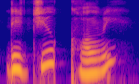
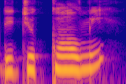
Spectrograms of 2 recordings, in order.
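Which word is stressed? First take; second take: you; call. First: The word you carries the stress. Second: The word call carries the stress. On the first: The question is about who made the call. "the first sentence where we emphasize the word you" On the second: The question is about what action was done. "we emphasize here the word call"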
